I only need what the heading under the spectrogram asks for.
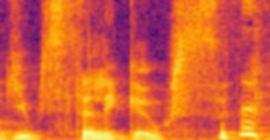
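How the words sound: It is said in a put-on camp voice. "always in this really camp voice"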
